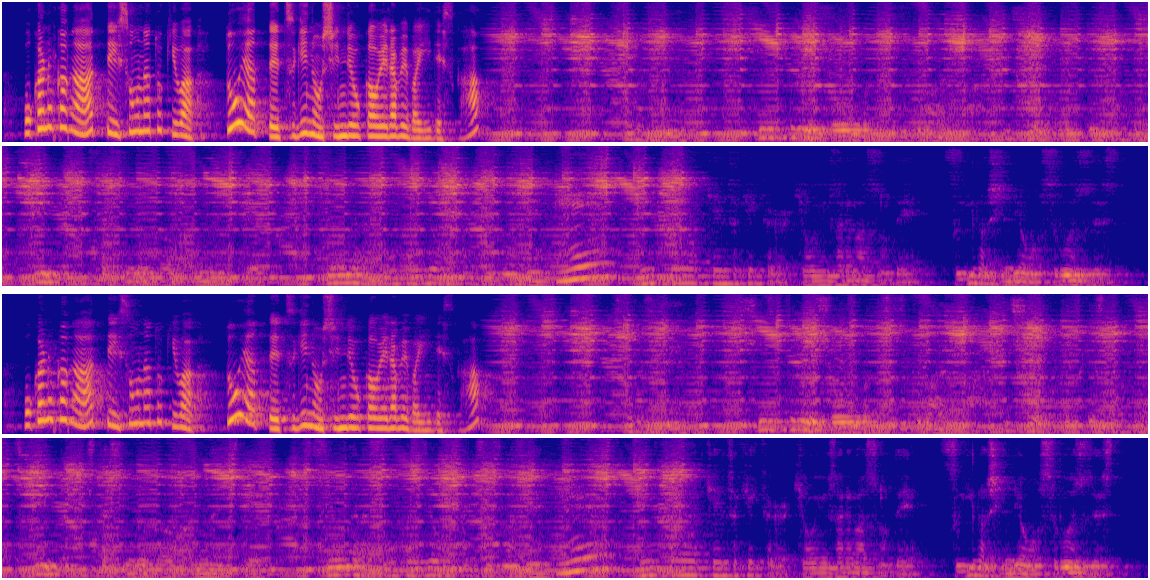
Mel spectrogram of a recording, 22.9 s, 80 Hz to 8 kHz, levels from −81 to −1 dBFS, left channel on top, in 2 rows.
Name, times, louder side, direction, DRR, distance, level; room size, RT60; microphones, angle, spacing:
voice 1, 0.2-1.9 2.2-4.8 17.0-17.6, left 3 dB, 65° left, 15 dB, 0.6 m, -21 dB
sound 1, 4.8-18.4, left 1 dB, 15° left, 1.7 m, -33 dB
voice 2, 6.1-6.9 7.4-20.6 20.9-22.6, right 1 dB, 70° right, 1 dB, 2.8 m, -38 dB
14.0 x 9.1 x 7.2 m, 0.84 s
head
